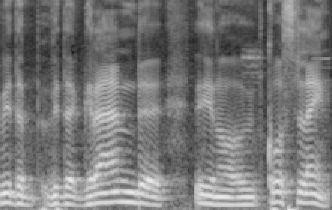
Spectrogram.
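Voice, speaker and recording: The voice has a dark, mellow tone and ordinary pitch variation. It moves at a very slow pace with an Indian accent. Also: man. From Madurai, India. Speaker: artist and writer. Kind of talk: public talk. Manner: hesitant, reminiscing.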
